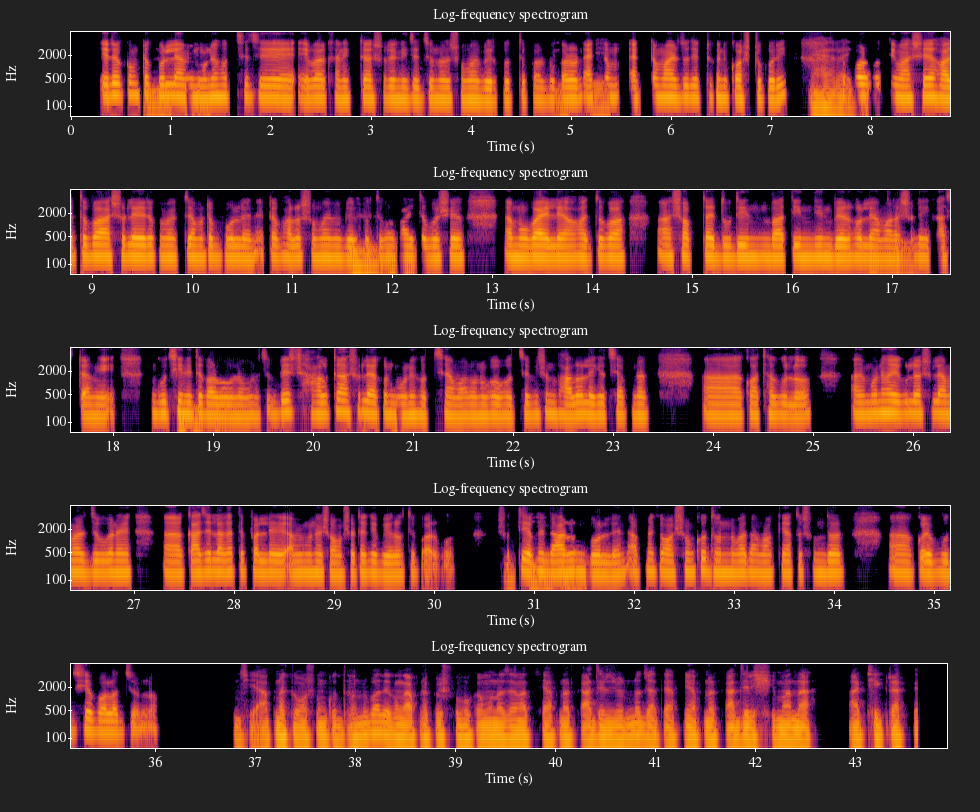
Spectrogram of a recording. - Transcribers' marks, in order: other background noise; tapping
- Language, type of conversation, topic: Bengali, advice, আমি কীভাবে কাজ আর বিশ্রামের মধ্যে সঠিক ভারসাম্য ও সীমা বজায় রাখতে পারি?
